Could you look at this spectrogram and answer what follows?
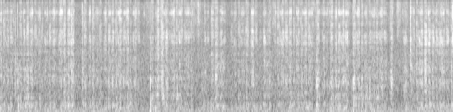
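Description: A Visconti Breeze fountain pen with a smooth nib writing quickly on paper, a faint continuous scratchy hiss of nib on paper with small rhythmic strokes, close and quiet.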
